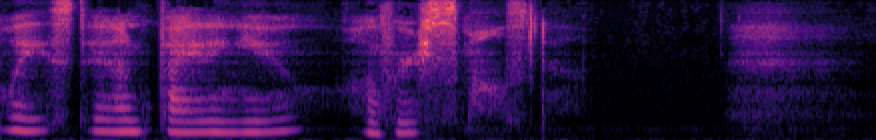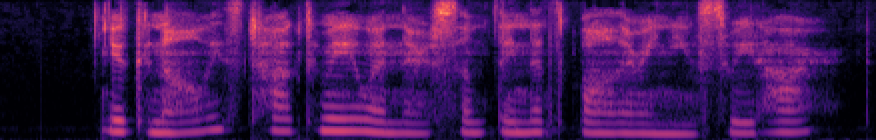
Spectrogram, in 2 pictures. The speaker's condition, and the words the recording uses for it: No condition.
